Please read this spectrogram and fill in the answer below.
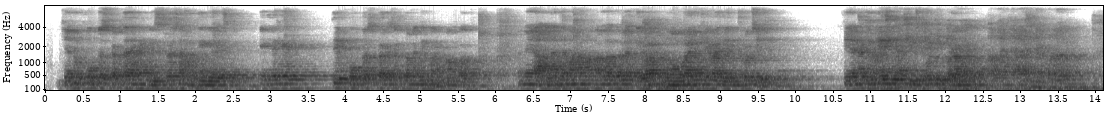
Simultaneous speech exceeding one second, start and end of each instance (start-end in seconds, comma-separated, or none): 10.9-12.2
